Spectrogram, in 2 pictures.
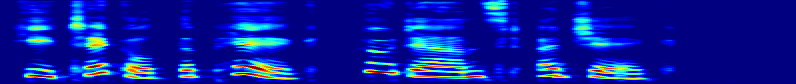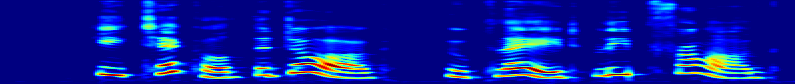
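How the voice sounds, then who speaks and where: A woman hosting story time, reading a picture book aloud to young children in a deliberate, sing-song manner. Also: fairly high pitch, big pitch swings, darkish tone, soft background music. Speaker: children's storybook reader and host.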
